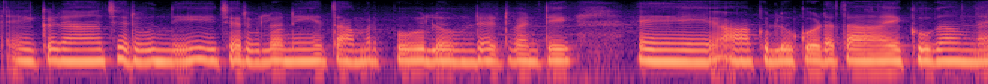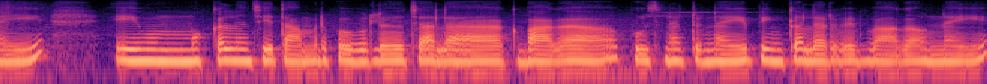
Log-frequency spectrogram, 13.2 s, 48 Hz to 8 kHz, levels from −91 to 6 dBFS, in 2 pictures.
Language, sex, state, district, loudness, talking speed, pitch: Telugu, female, Andhra Pradesh, Anantapur, -17 LUFS, 110 wpm, 190 Hz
